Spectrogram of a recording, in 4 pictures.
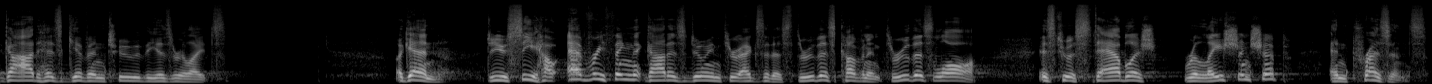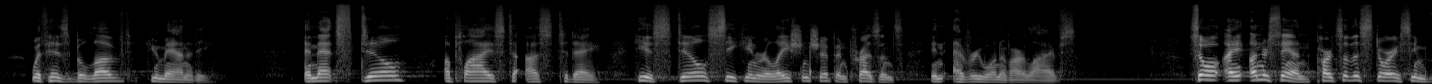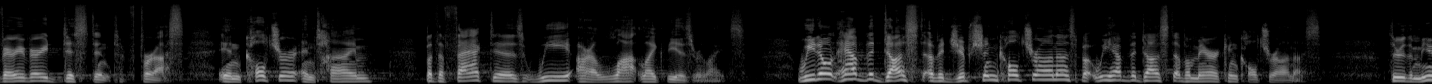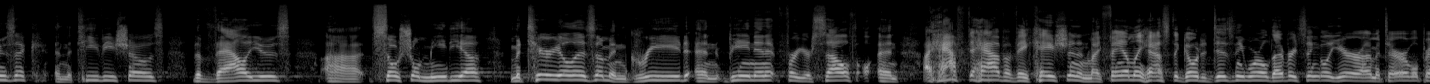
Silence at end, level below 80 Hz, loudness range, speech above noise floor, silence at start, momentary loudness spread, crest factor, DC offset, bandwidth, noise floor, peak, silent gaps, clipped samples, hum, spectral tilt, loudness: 0 s; under -90 dBFS; 6 LU; 60 dB; 0 s; 11 LU; 20 dB; under 0.1%; 18 kHz; -89 dBFS; -8 dBFS; 30.00-30.05 s; under 0.1%; none; -4.5 dB/octave; -29 LUFS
